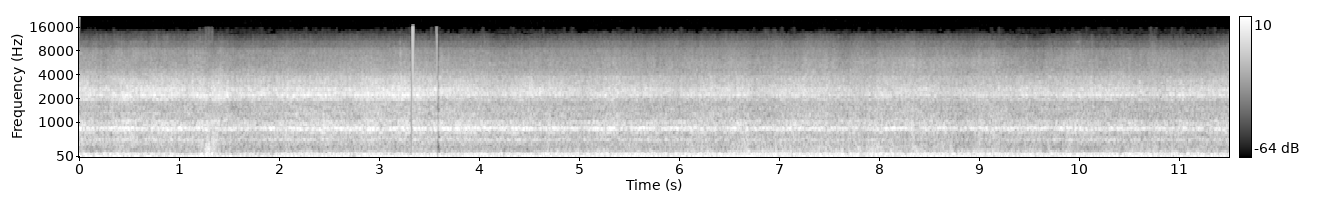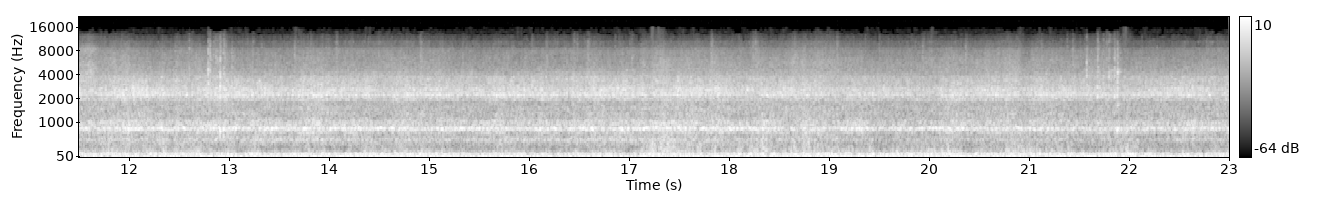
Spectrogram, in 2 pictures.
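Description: Bicycle tyres hum on rough asphalt.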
